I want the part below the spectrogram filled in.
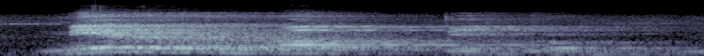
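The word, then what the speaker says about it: مِن رَّبِّكُمْ: Cara membacanya sama, dilebur juga. Leburnya harus sempurna. Mir rabbikum. Nunnya tidak terdengar lagi.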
